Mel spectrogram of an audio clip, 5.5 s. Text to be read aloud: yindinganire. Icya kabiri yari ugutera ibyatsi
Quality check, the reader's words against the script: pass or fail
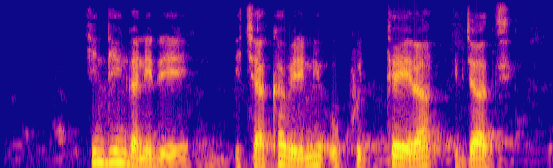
fail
